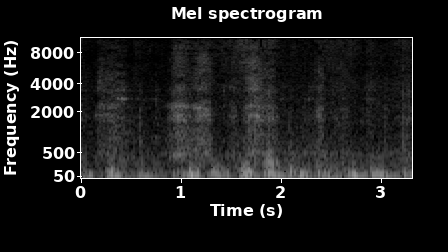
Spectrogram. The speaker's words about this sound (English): and this is like things just keep oh my god, and someone's knocking.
